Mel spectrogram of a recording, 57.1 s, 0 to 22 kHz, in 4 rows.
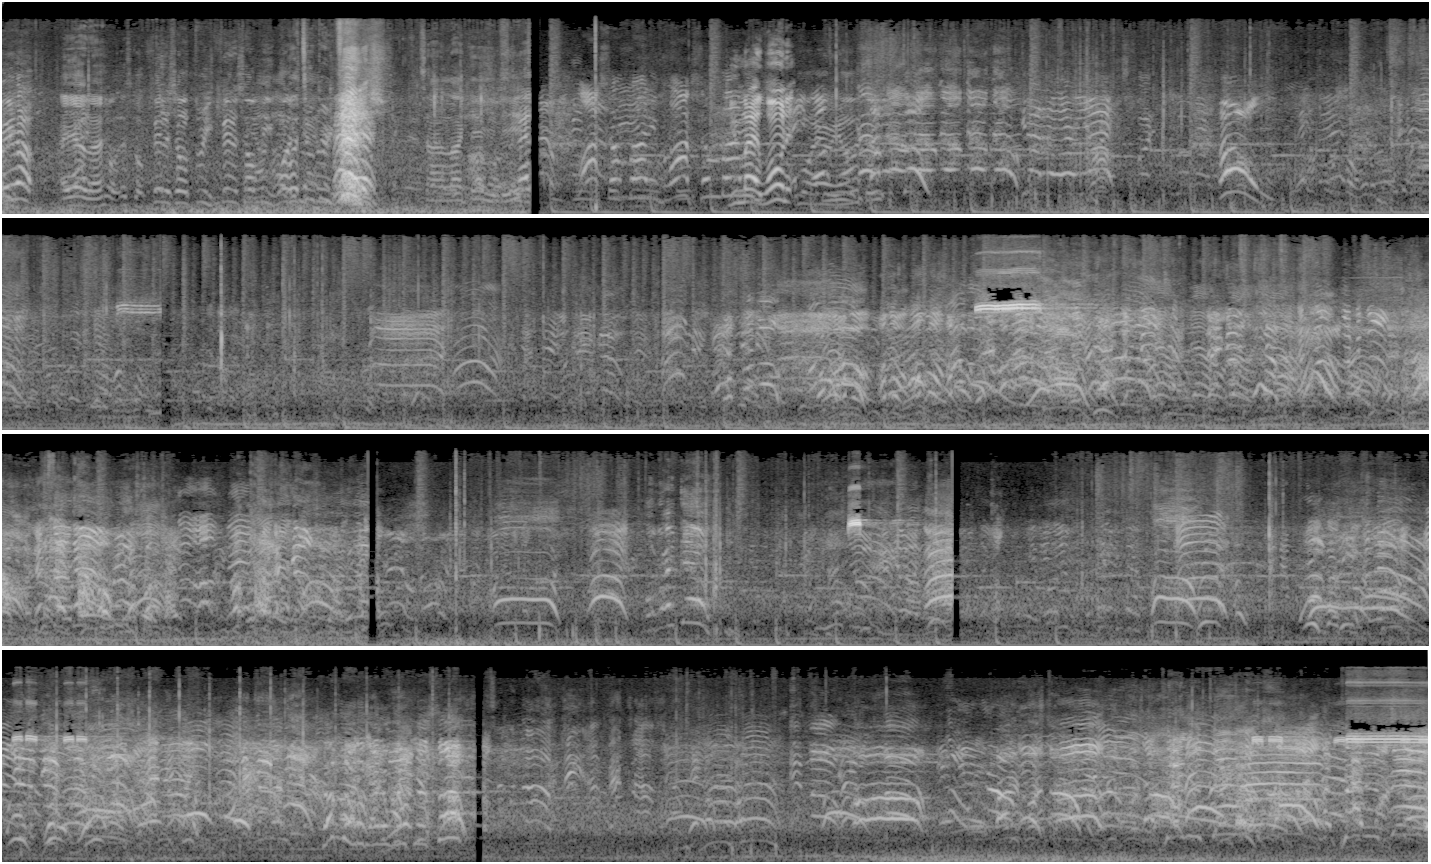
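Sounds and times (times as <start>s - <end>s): indistinct shouting voices: 3.2s - 3.9s, 17.9s - 35.7s, 36.3s - 57.0s
short high whistle blast: 24.0s - 24.8s, 55.2s - 57.0s.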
